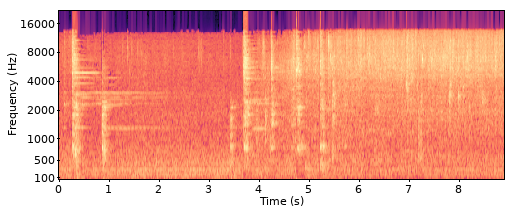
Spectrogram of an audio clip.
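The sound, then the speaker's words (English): Rice paper-wrapped food fries in hot oil until golden, with a steady, crackling hiss that grows fuller partway through, punctuated by several sharp metallic clinks and taps of utensils. No one speaks. “There is something to stop the oil you put in front of your face.”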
